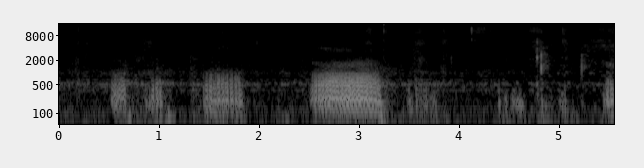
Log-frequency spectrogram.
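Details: Five-month-old Chihuahua puppy indoors in a small room, growling in rough low rasping bursts: short ones early on, then a sustained growl of about a second near the middle, with quieter scuffling sounds between.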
